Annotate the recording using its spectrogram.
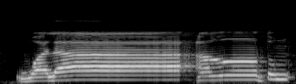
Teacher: तुम नहीं पढ़ना, मीम में गुन्ना नहीं करना है। बाज़ लोग यहाँ पे गुन्ना कर देते हैं। यहाँ पे इज़हार शफवी का कायदा है।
